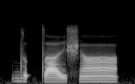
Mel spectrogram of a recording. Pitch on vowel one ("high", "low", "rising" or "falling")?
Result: high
